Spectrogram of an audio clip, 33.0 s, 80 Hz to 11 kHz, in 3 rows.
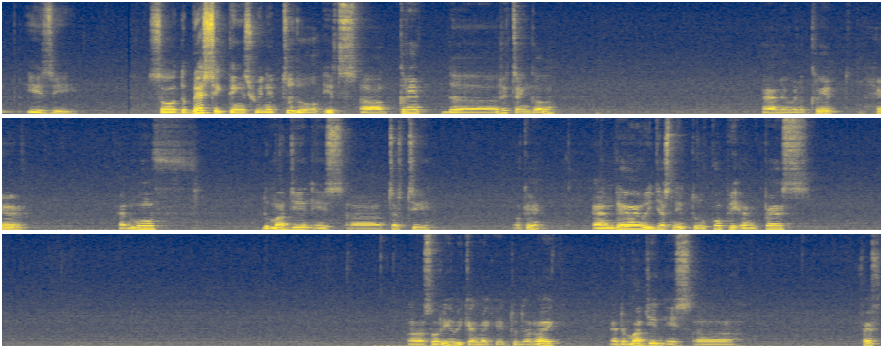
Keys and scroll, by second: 14.2 super+=, 16.1 alt+shift+Down, 18.7 super+-, 19.5 super+c, 20.1 super+v, 22.5 super+z, 25.8 super+z, 29.5 alt+Right, 30.2 alt+Right, 30.3 alt+Right, 31.4 alt+Right, 31.8 alt+Right.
